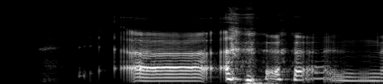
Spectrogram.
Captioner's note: laughs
